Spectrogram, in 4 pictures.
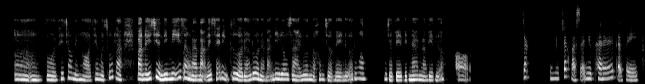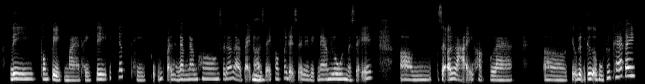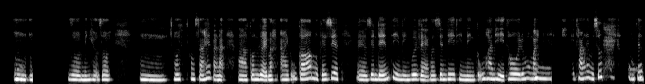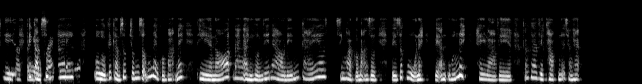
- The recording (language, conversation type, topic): Vietnamese, advice, Tôi cảm thấy trống rỗng và khó chấp nhận nỗi buồn kéo dài; tôi nên làm gì?
- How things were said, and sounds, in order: tapping; unintelligible speech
